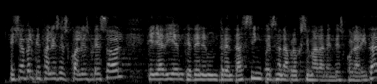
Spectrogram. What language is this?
Catalan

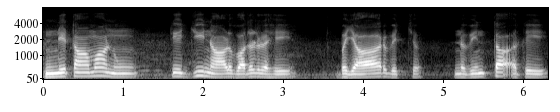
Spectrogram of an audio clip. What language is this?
Punjabi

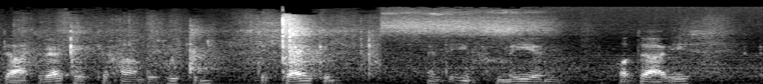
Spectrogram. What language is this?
Dutch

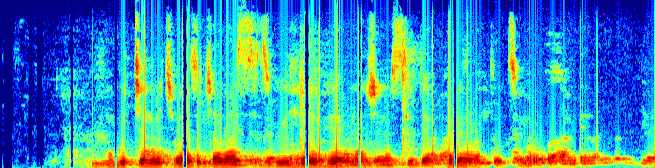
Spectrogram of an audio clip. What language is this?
Kinyarwanda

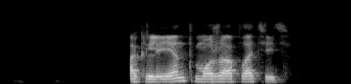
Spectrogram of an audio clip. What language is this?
Belarusian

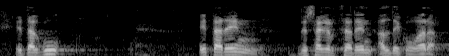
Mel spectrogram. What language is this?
Basque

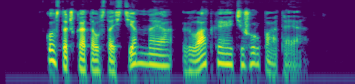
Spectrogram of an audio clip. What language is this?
Belarusian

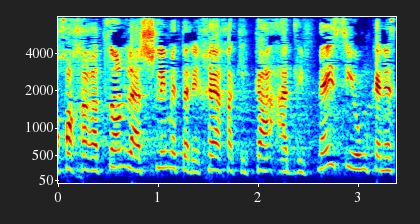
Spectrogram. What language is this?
Hebrew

